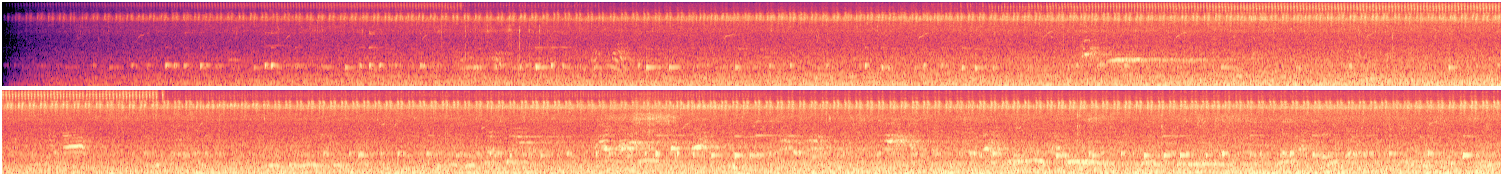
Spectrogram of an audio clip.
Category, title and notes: Soundscapes > Nature
mosquitos arise la vilaine meadow
Large summer meadow, late afternoon, mosquitos arrival. Faraway kids voices, orthopteras, few birds, sheep's bell....and other discreet presences (buzzard, frog). Long ambience, you can ear foregreound mosquitos arrival (well, I think they are mosquitos). Only some of them at the begining and then plenty! And then they stop. Funny to note that they sound less and less high pitch as time is passing by. The recording is long enough to experience the whole moment.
